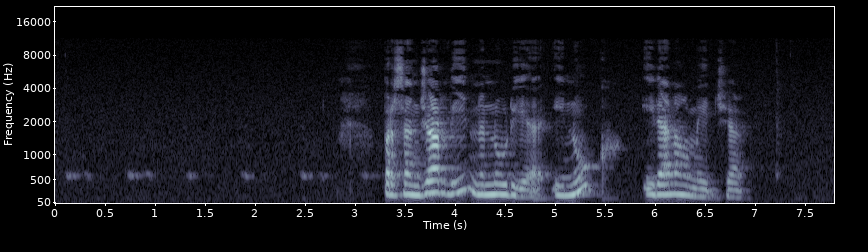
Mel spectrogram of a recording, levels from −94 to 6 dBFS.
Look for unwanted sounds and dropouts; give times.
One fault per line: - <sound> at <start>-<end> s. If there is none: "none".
none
